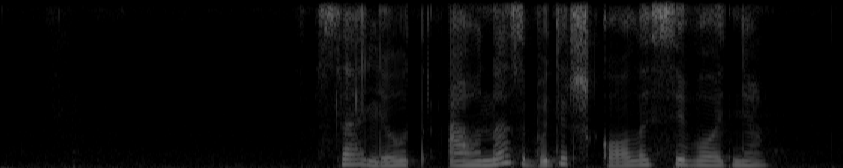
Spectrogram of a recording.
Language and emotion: Russian, positive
